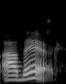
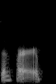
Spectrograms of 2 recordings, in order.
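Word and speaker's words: haber: espanol tenemos el verbo aver okay um conjugated it is yo a remember um for all of these verb forms of aver the h is going to be silent right remember in spanish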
